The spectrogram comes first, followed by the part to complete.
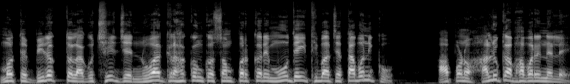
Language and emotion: Odia, angry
